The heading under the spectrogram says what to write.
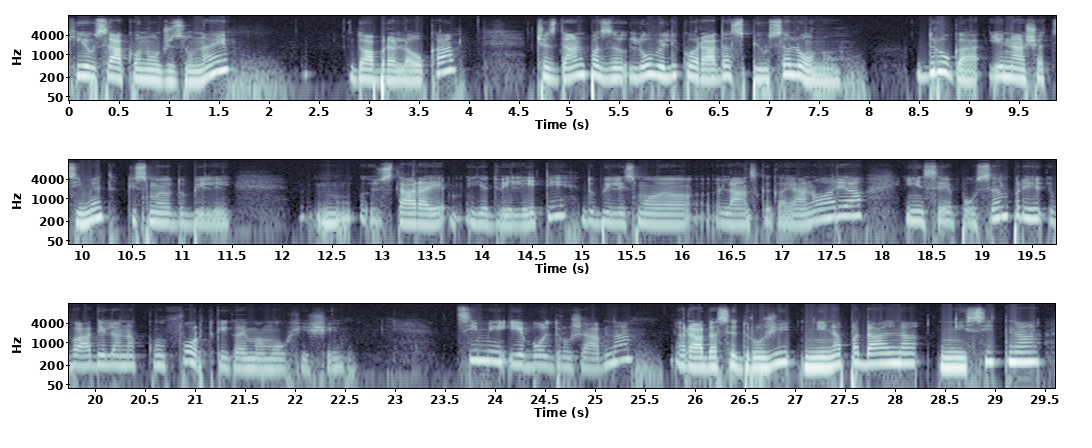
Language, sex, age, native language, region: Slovenian, female, 50-59, Slovenian, Gorenjska region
